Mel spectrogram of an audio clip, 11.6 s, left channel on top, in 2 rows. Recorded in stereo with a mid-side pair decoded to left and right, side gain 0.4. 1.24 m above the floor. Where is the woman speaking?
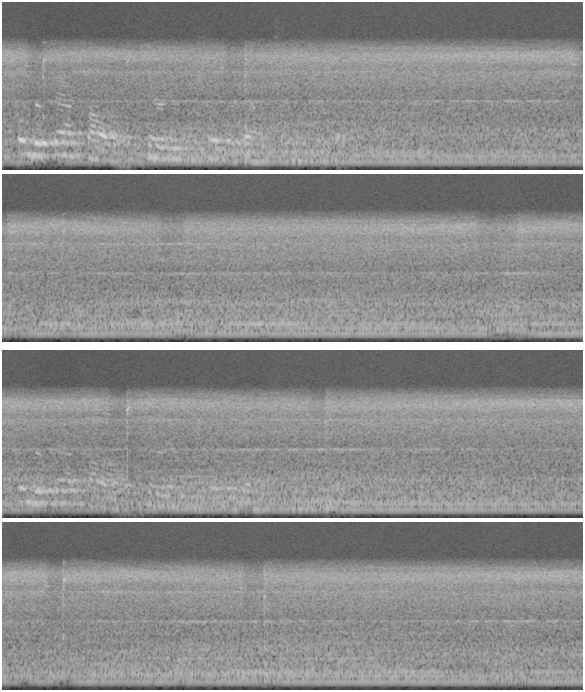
70° left, 7 m.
